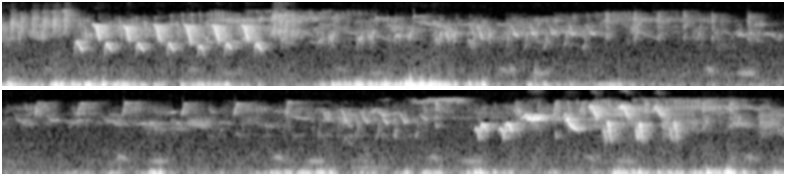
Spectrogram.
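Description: A songbird delivers rapid trills of short, bright notes, mostly high-pitched and dropping in quick series, with low rumbling background noise throughout.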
